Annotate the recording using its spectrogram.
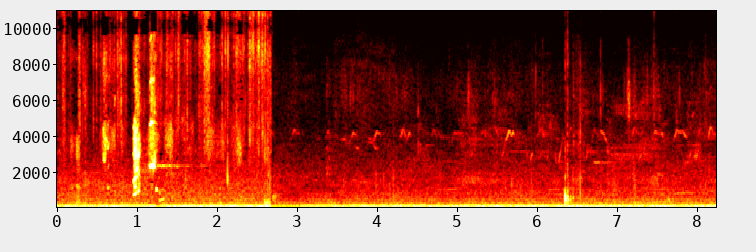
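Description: Outdoor ambience: a steady low rumble with faint, scattered bird chirps. Two short, sharp chirps about a second in are the loudest sounds. The background changes abruptly a little under three seconds in.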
